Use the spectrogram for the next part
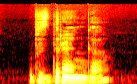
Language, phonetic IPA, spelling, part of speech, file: Polish, [ˈvzdrɛ̃ŋɡa], wzdręga, noun, LL-Q809 (pol)-wzdręga.wav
